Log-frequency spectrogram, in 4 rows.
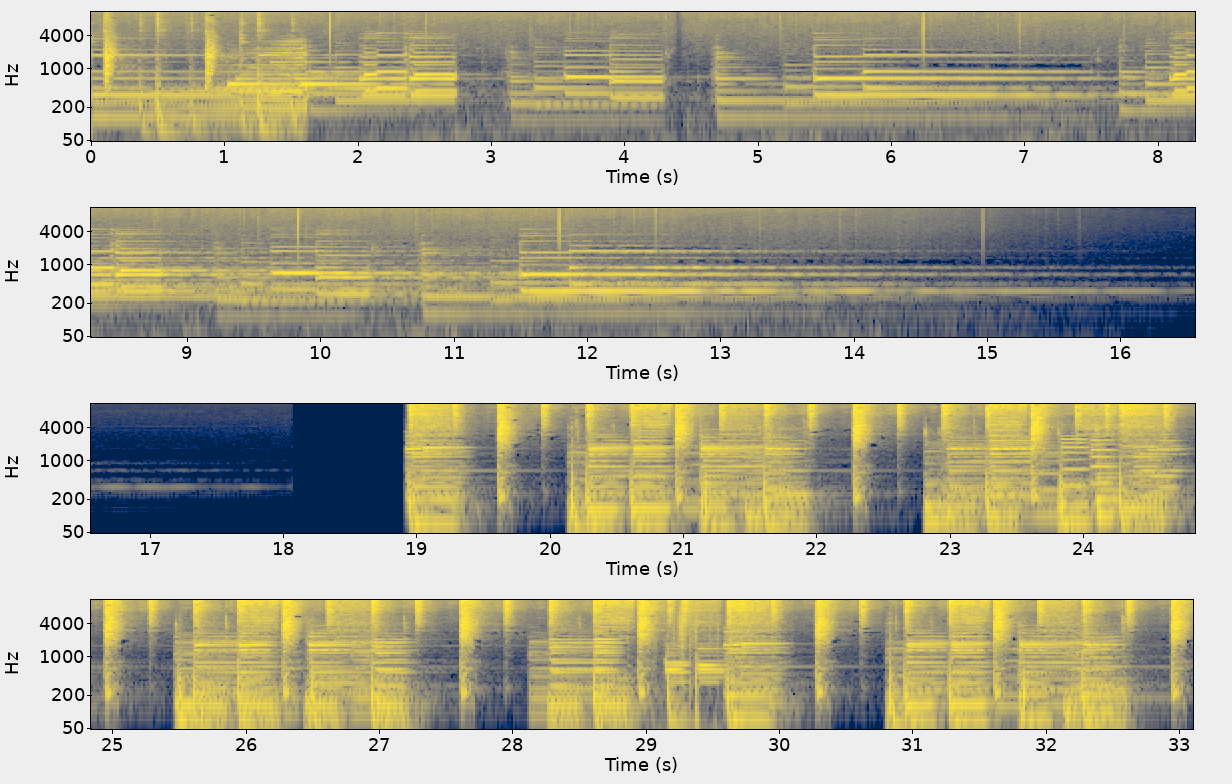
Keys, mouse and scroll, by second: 0.5 shift+middle click, 1.6 alt+z, 2.2 Tab, 2.7-4.0 middle drag, 4.4 KP_7, 5.1 shift+middle click, 5.4 click, 5.6 Tab, 6.6 click, 7.6 click, 8.1 click, 11.1 ctrl+z, 11.7 click, 12.0 click, 12.5 alt+z, 13.1 click, 15.6 click, 19.2 click, 20.1 click, 21.8 click, 22.5 ctrl+z, 23.8 shift+middle click, 25.0 click, 25.2 middle click, 26.2 alt+z, 26.5-28.3 middle drag, 28.7 KP_7, 29.3 shift+middle click, 29.6 alt+z, 30.5 click, 32.2 click, 32.8-33.1 middle drag.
